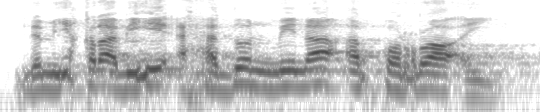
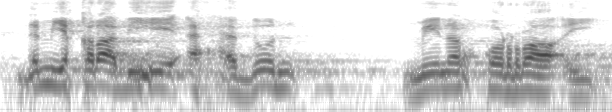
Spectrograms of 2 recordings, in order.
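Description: Both takes have the same delivery.

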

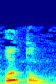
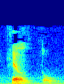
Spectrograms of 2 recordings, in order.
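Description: First: The first vowel is a plain u sound. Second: The first vowel is tilted to an e sound. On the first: The speaker calls it right. "ya kultu" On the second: The speaker calls it wrong. "Tak boleh"

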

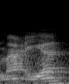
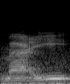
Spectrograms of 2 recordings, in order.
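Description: First: The final y carries a short a vowel. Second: The final y has no vowel after it. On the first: This is the reading of one group of reciters. "اللي يقول معي ورش وحفص" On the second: This is the reading of the other reciters. "لتسكين الياء"

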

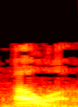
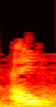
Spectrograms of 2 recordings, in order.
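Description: First: The waw is followed by a short a vowel. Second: The waw carries no vowel after it. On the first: It is the conjunction 'and' after the question particle. "قراءة فتح الواو" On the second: It is the conjunction 'or' expressing a choice. "وفي القراءة الثانية"

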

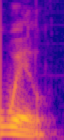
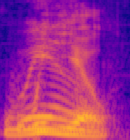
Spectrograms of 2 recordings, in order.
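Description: First: The vowel is short, like 'will'. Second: The vowel is long, like 'wheel'. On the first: The speaker calls it wrong. "No will" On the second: The speaker calls it right.

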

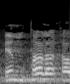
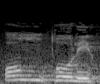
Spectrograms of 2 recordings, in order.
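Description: First: The verb begins with an i vowel. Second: The verb begins with a u vowel. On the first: The doer of the action is named. "هذه كيف تكون مبنية لما لم يسمى فاعله؟" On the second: The doer of the action is not named. "ضم أوله وثالثه"

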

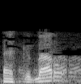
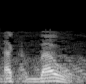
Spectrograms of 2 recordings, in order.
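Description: First: The word ends with a clear r sound. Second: The word ends with a w-like sound.

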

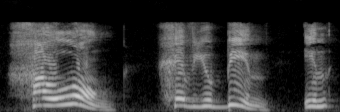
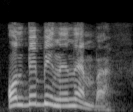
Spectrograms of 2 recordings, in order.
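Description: First: Each word is said clearly and separately. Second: The words are run together and heavily reduced. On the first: "оказалось, что это" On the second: "товарищ по-африкански заговорил"

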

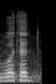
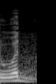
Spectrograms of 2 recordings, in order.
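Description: First: The middle consonant t carries the vowel a. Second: The t merges into a doubled d sound. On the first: "وتفتح أيضا في لغة فيقال وتد" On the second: "وتقلب التاء دالا وتضغم في الدال في لغة الرابعة فيقال ود"

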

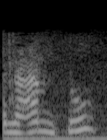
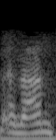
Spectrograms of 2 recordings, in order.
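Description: First: The word ends with a short 'u' vowel. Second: The word ends with a short 'a' vowel. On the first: The speaker is the one who bestowed favor. The speaker calls it wrong. "أنعمت من؟ يراجع لأنا، هنا يغير المعنى" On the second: God is the one who bestowed favor. The speaker calls it right. "هكذا تكون أنعمت أنت يا الله"

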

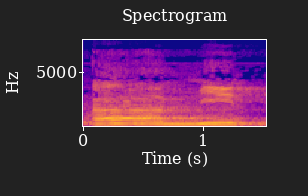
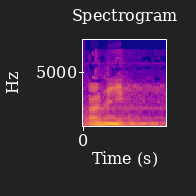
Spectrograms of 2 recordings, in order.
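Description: First: The first vowel is long, with a doubled m. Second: The first vowel is short, with a single m. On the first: It means people heading toward a place. "وكذلك أيضا آمين لا يصح، لأن آمين بمعنى قاصدين" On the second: It means trustworthy, from the root for safety. "لا يصح أن تقول أمين، لأن أمين صفة مشبهة من الأمن"

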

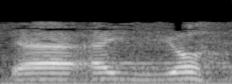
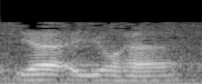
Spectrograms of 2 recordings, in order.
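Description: First: The final word stops without a long 'a' vowel. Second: The final word stops with a long 'a' vowel. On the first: "الألف محذوفة في الرسم ... محذوفة في الوقف" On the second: "ثابتة في الرسم وفي الوقف"

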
